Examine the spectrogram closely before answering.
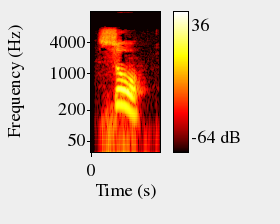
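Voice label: "су", Komi, female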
